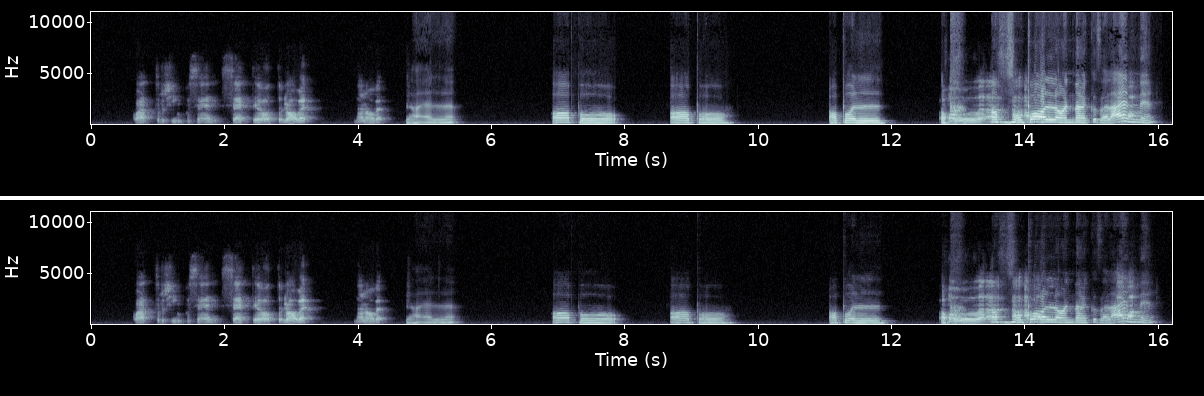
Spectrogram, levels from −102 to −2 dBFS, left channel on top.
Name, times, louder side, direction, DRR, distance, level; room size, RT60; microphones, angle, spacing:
voice 1, 0.6-3.4 4.0-4.4 12.7-14.5 15.4-15.8, right 1 dB, 10° right, 0.5 m, -29 dB
voice 2, 4.7-5.5 6.9-7.9 8.7-9.6 11.1-11.9 12.8-13.1 13.5-15.9, left 6 dB, 60° left, 0.3 m, -23 dB
5.5 x 3.2 x 5.4 m
head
